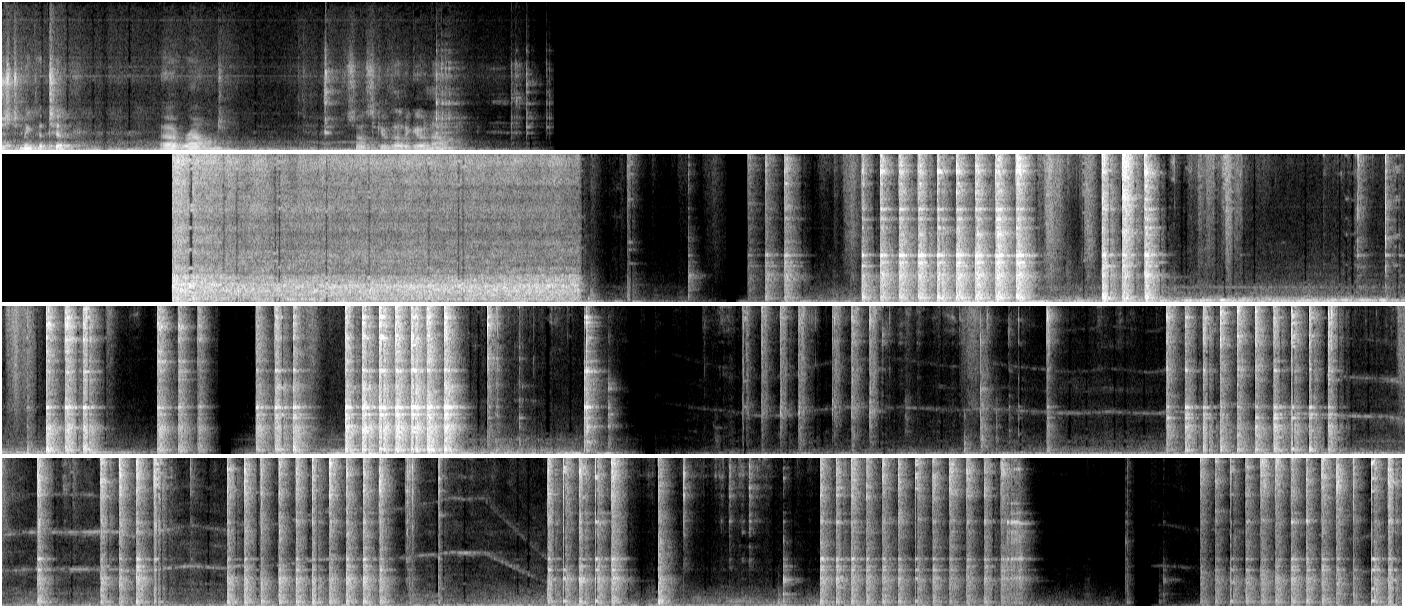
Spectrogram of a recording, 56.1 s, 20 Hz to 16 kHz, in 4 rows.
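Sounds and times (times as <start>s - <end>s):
hammer striking steel on anvil: 21.6s - 25.7s, 28.5s - 32.8s.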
